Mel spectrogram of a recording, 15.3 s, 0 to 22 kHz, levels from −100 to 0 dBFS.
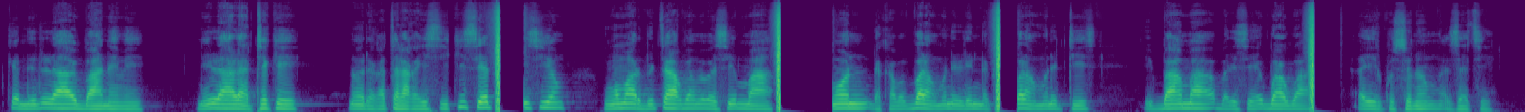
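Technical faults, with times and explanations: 4.83–5.32 s, 7.67–8.35 s, 9.87–10.21 s (just before "mo itees ibama bada") and 13.01–13.41 s: wireless microphone squelch dropout. The radio link fades, hiss rises, then the receiver's squelch mutes the output for about 0.25, 0.53, 0.19 and 0.28 s before speech returns.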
